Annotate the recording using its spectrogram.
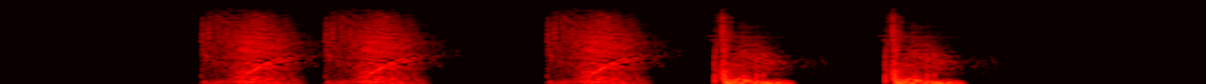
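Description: Game blocks burst with quick popping sound effects.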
